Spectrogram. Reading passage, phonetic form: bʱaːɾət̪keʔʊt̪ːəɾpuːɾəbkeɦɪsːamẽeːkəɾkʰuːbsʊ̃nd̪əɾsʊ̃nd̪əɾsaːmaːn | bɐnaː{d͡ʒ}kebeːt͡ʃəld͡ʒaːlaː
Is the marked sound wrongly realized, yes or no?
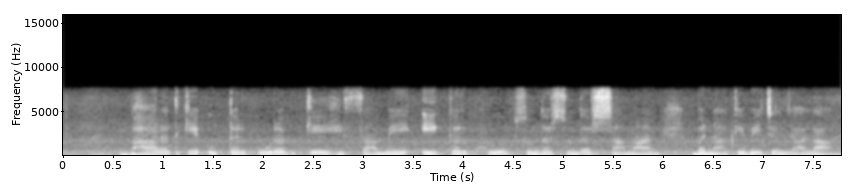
yes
